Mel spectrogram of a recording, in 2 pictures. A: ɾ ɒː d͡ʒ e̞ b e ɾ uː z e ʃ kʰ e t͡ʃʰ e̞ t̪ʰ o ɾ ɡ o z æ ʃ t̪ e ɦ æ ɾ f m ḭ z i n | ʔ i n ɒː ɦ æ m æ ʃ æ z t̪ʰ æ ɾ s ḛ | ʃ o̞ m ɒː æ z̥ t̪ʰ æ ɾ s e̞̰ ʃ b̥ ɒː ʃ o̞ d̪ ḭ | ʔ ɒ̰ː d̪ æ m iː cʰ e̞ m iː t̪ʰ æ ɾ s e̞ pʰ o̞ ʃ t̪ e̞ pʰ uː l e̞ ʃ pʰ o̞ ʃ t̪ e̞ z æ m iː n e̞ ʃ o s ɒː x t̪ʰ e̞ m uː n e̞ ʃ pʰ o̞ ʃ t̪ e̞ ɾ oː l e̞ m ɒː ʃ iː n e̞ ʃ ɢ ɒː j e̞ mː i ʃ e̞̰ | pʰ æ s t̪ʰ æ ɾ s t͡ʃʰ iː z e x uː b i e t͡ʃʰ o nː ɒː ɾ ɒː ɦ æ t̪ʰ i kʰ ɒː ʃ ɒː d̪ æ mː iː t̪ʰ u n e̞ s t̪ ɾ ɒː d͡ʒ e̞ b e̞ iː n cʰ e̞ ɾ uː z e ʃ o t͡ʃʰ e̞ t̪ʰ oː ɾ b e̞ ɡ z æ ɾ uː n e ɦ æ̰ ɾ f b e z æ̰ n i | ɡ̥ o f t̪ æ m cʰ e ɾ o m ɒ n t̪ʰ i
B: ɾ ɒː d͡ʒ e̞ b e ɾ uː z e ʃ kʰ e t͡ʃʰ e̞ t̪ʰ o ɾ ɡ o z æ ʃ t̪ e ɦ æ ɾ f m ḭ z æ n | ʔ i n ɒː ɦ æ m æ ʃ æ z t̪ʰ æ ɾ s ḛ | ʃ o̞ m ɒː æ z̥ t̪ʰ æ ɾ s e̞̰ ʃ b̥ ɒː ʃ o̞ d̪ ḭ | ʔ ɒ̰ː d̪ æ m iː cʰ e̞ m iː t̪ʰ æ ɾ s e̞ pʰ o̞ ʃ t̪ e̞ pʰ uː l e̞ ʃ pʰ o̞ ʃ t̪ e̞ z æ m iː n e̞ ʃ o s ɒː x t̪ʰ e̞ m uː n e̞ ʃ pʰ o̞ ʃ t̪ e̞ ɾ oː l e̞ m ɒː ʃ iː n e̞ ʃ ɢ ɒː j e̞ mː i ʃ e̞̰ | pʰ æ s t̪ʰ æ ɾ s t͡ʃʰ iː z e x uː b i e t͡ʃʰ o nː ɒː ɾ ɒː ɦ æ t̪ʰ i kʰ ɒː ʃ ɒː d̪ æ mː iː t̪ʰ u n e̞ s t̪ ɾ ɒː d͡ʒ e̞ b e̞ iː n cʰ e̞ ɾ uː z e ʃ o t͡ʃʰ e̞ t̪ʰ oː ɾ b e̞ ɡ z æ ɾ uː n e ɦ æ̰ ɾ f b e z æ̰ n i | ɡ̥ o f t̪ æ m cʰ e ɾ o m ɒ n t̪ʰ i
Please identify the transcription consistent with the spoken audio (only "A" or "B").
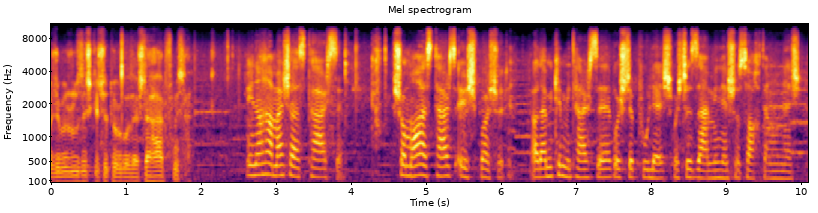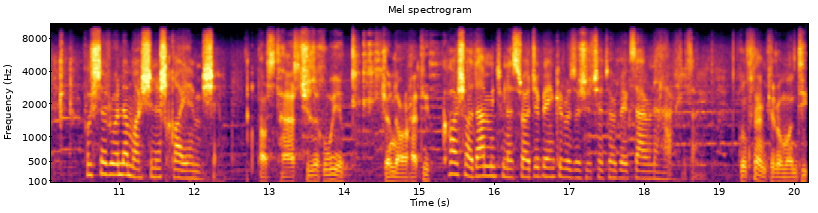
B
